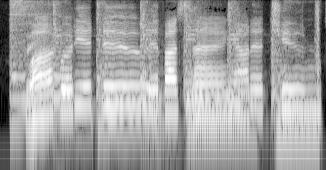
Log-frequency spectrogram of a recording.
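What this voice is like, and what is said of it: Sung imitation of another person's voice. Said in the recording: “I'm not in time, not in tune, I'm not in anything. But I think it's a good impression of Ringo Starr”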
